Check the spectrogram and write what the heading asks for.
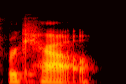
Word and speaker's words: Raquel: And the reason my nickname was Rocky was because no one could pronounce Raquel.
